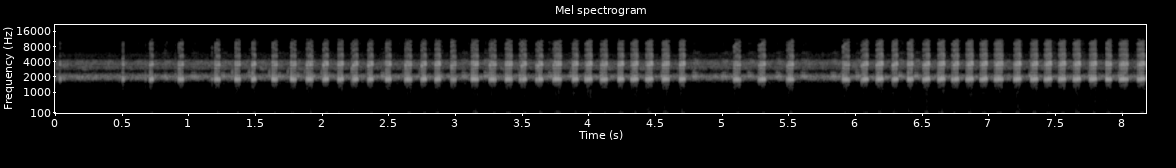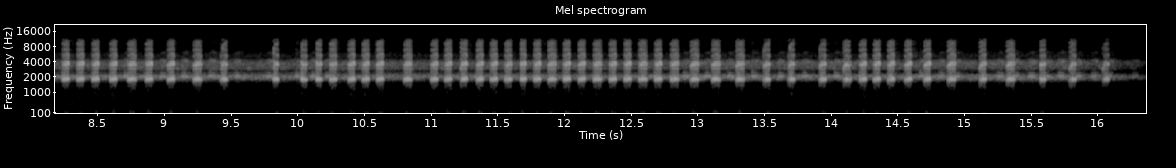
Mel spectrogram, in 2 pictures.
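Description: A pine woods treefrog calls in rapid, clicking pulses that run in long, rattling, Morse-code-like bursts.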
